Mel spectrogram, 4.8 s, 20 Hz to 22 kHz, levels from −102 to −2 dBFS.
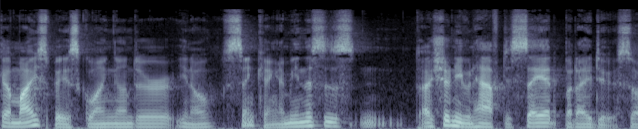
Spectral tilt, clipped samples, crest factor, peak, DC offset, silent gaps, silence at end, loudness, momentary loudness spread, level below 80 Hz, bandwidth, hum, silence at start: -4 dB/octave; under 0.1%; 20 dB; -10 dBFS; under 0.1%; none; 0 s; -29 LUFS; 9 LU; -50 dBFS; 16 kHz; none; 0 s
